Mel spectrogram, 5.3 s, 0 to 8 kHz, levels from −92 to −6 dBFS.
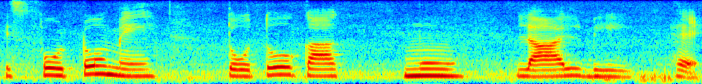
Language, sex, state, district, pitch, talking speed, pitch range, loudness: Hindi, female, Madhya Pradesh, Dhar, 200 Hz, 100 wpm, 195-215 Hz, -17 LUFS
